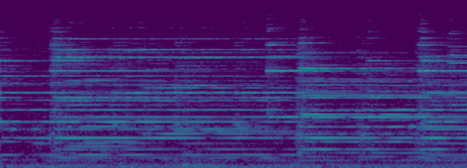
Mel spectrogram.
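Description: Handbell choir playing a slow piece: chords of ringing bells struck about a second in, again near four seconds and shortly before the end, each left to ring on.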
